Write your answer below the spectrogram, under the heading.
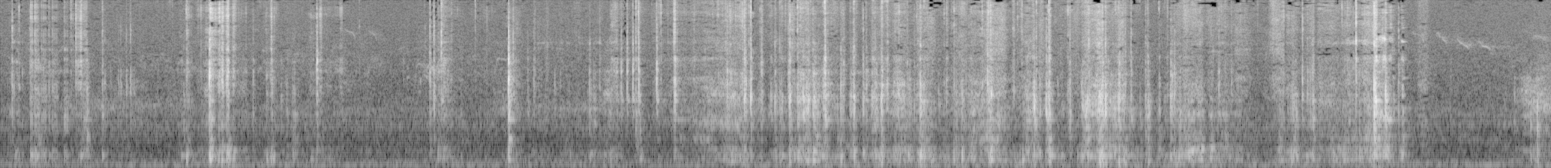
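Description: Energy-saving light bulb being unscrewed from the screw socket of a lamp fixture: scraping and clicking of the screw threads, busiest in the second half, with a sharp click just before the bulb comes free.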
